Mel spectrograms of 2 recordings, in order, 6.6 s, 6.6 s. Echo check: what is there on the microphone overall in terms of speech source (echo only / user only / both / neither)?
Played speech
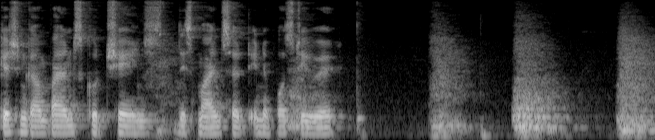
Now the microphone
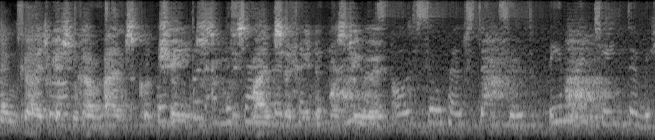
both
